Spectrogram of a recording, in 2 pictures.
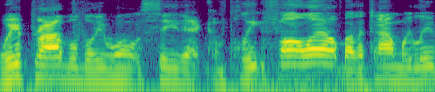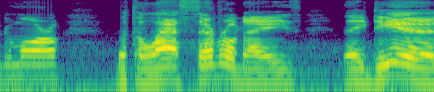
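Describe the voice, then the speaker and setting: The recording has a dry sound with no echo. A man speaks at a moderate pace with ordinary pitch variation. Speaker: vlogger. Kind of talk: casual vlog chat. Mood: relaxed, upbeat. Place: car. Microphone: phone near.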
